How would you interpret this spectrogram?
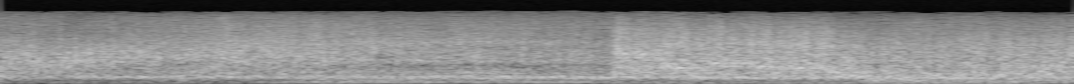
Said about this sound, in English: Those waves are closing in! This is not good!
